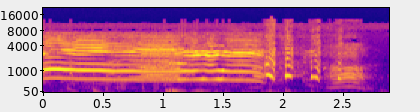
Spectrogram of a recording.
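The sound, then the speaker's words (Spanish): A loud, sustained high-pitched scream played from a recording holds for almost two seconds, then breaks into a few short, sharp yelps before trailing off. “El grito es porque está viendo a Tamudo.”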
